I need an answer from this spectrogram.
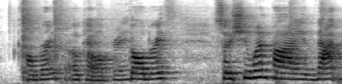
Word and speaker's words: Galbraith: Robert, how do you pronounce that though? Galbraith? Okay. Galbraith.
